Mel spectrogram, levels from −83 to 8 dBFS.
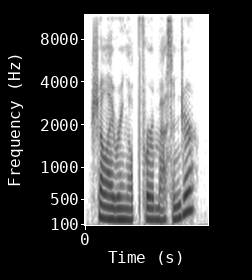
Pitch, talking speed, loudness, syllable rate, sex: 200 Hz, 255 wpm, -16 LUFS, 6.3 syllables/s, female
